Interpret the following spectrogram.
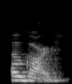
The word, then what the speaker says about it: Øgaard: Øgaard. It's good in English. It's not correct, but it's good.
